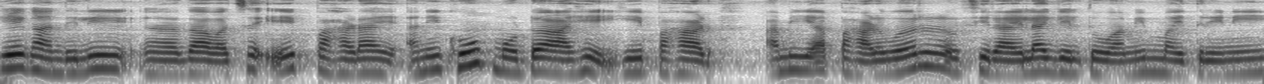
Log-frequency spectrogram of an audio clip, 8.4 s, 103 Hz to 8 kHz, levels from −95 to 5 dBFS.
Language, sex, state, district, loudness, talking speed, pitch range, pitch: Marathi, female, Maharashtra, Aurangabad, -17 LUFS, 140 wpm, 180-210 Hz, 190 Hz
